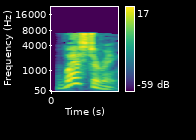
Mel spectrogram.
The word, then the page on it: westering: British English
